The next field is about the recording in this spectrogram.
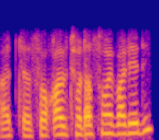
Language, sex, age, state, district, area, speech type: Bengali, male, 18-30, West Bengal, Jhargram, rural, conversation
